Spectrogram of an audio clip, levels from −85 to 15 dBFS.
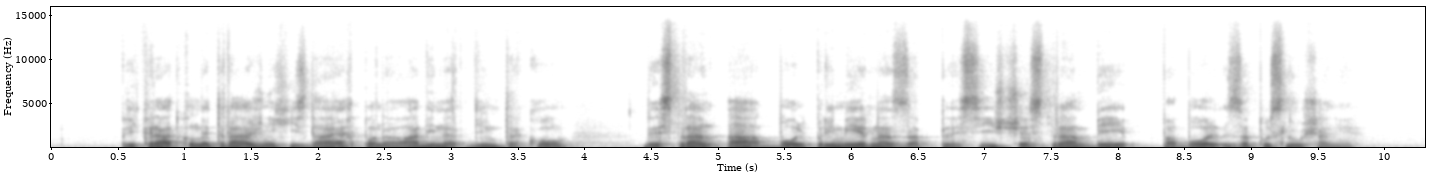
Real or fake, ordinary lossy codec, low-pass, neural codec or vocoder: fake; none; 14.4 kHz; codec, 44.1 kHz, 7.8 kbps, DAC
